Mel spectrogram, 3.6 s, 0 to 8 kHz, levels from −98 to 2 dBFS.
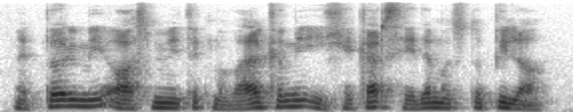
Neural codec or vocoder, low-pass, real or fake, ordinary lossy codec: none; 7.2 kHz; real; none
